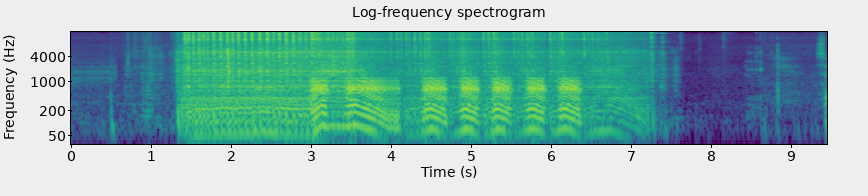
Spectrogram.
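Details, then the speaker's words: Hyundai two-stroke multi-tool (brush cutter) idles, then each throttle blip sags back instead of revving; won't rev past idle, fixed by turning the carburettor mixture screw out a quarter turn. "So, this is a highendo multi-tool that's bogging down when revving."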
